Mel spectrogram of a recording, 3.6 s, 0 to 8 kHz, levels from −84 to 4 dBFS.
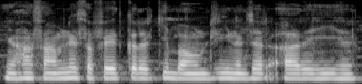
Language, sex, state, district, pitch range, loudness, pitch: Hindi, male, Uttar Pradesh, Lalitpur, 135-145 Hz, -16 LUFS, 140 Hz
